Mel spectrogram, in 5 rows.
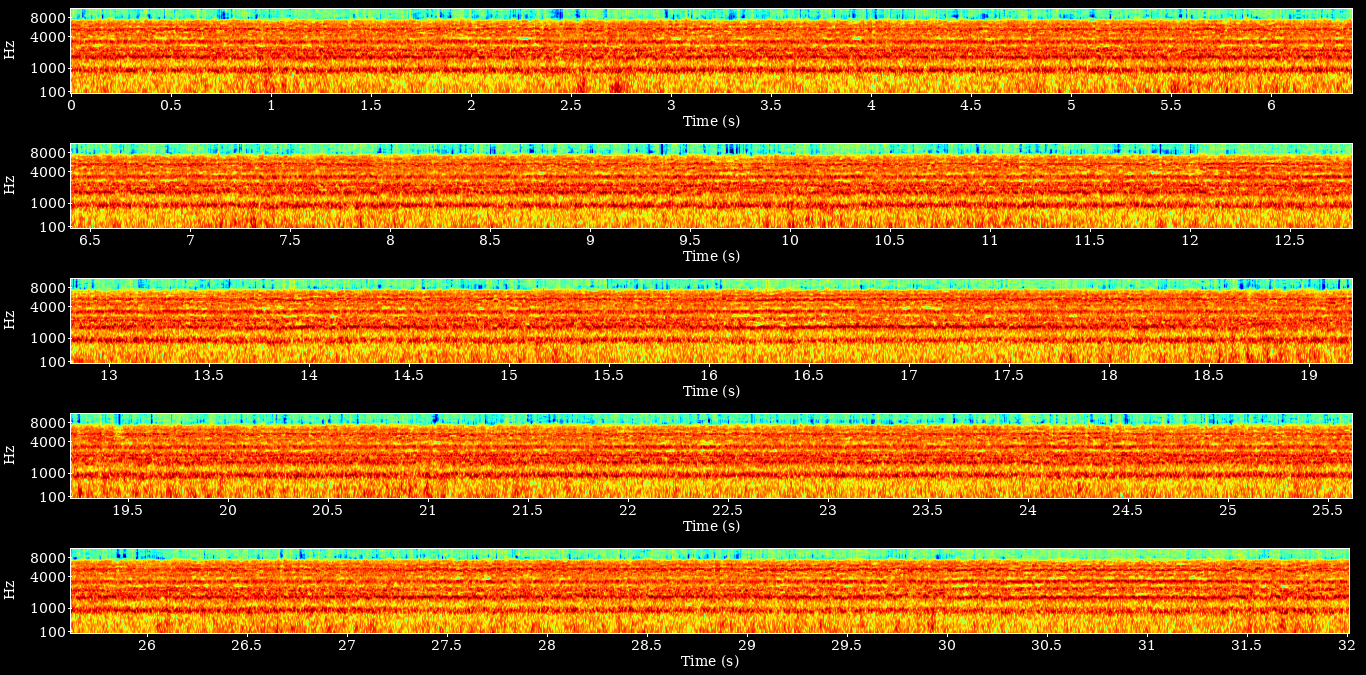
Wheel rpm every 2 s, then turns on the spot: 230, 230, 230, 230, 230, 230, 220, 230, 230, 220, 230, 230, 230, 230, 220, 210.
none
